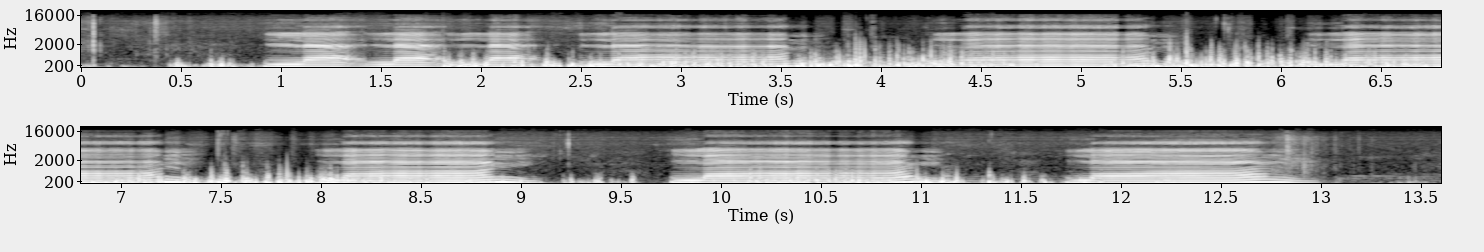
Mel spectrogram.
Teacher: মানে জিহ্বার আগা সামনে যে মাড়ি আছে, মানে আপনার সাইডে কত দাঁত থাকে এই সাইডে মানে আপনি বুঝাই দিই। জিহ্বার আগা মাড়ির সাথে লাগিয়ে উচ্চারণ করবেন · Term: লাম হরফ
